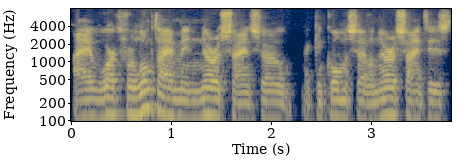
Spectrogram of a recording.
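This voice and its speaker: Talking at a very fast pace in a Dutch accent, a man with a medium pitch keeps his intonation fairly even against a quiet background. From Netherlands. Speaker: ophthalmologist and AI company founder. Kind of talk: interview. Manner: halting with fillers.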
